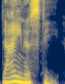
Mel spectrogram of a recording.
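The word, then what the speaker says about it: Dynazty: to recommend this and the band is Dynasty now it it's kind of spelled like dasty it's d y n a zty y and I'm pretty sure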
